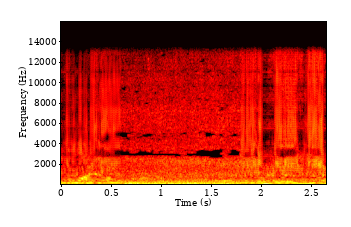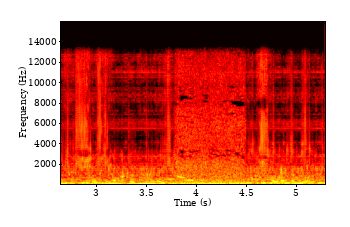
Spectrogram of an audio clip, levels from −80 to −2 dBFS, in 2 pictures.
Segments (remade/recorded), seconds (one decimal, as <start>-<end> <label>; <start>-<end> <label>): 0.0-0.6 remade; 0.6-1.8 recorded; 1.8-3.8 remade; 3.8-4.5 recorded; 4.5-5.3 remade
